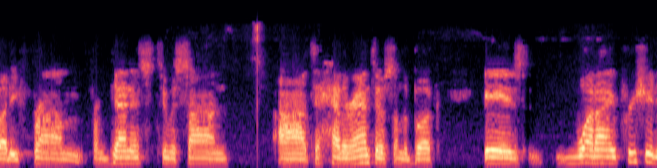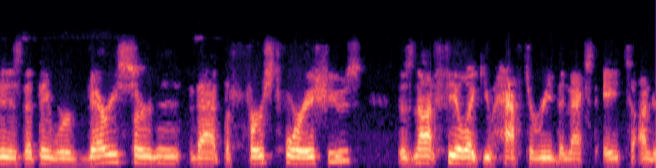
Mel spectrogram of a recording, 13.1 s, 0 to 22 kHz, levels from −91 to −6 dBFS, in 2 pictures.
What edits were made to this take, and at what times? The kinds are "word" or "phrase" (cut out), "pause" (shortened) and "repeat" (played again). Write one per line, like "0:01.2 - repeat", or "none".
none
